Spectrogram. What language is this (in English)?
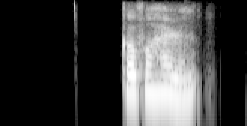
Chinese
